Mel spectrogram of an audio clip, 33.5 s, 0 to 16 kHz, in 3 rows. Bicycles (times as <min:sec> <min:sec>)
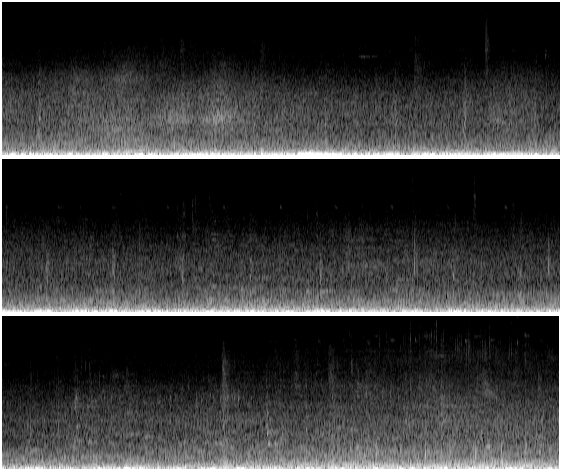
0:26.8 0:33.4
